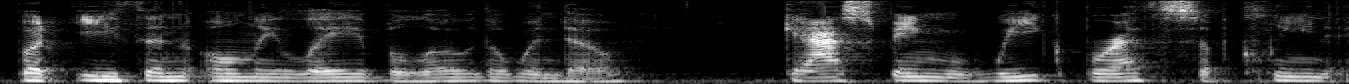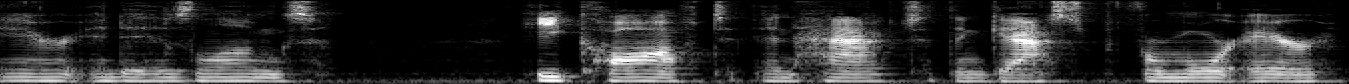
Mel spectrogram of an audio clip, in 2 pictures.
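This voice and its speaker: A man reading a dramatic story aloud as an audiobook narrator, in a steady storytelling manner. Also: mid-range voice, takes it slowly. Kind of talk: scripted narration.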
